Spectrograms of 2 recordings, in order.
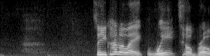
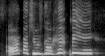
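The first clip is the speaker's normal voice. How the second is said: much higher, cutesy imitation of a guy flirting; cute mock man; 12 semitones higher than usual. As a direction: mimic him acting cute and coy. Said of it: "But he said it kinda cute".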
